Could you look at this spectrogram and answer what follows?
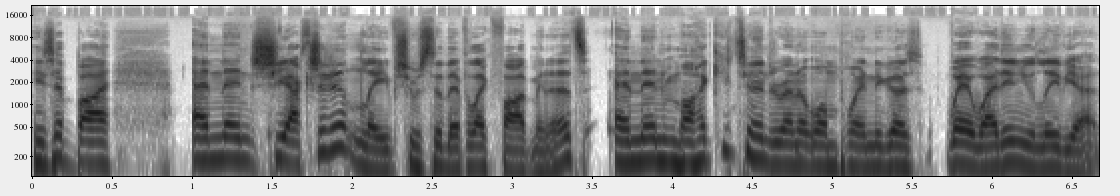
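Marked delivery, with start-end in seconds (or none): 5.7-6.7 blunt, imitated manner. Telling a funny story about Mikey and a woman who stayed: imitating Mikey being blunt. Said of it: "just so blunt".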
